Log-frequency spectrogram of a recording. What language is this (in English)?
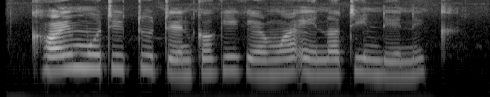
Kalenjin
